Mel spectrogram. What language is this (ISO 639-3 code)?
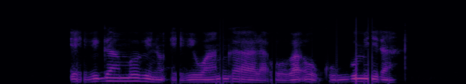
lug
